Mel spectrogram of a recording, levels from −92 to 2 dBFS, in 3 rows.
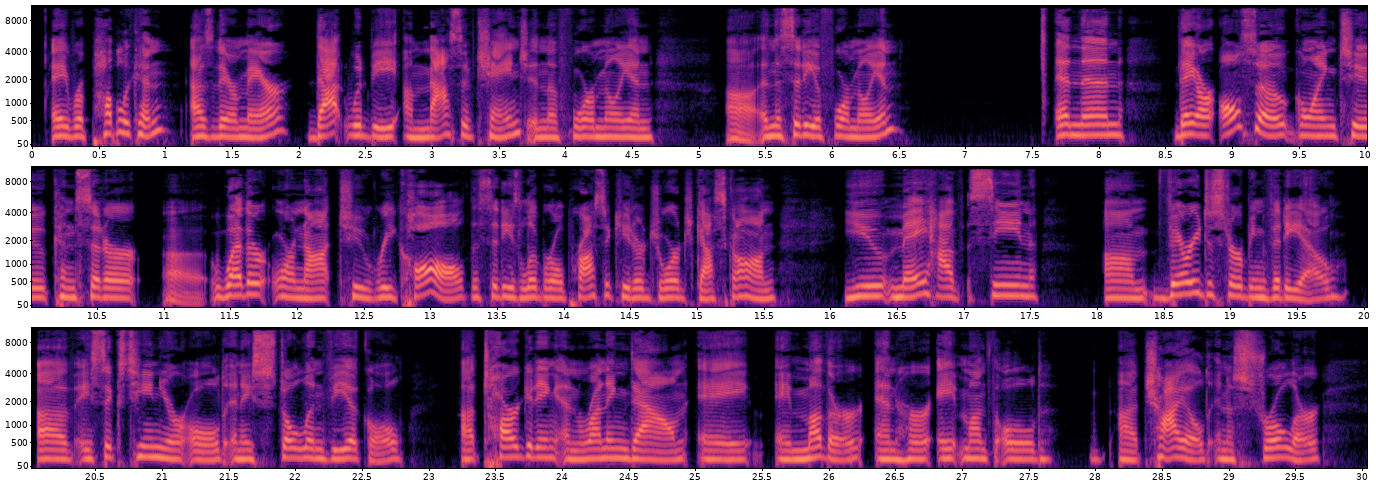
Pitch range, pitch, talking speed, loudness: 165-195 Hz, 180 Hz, 145 wpm, -26 LUFS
